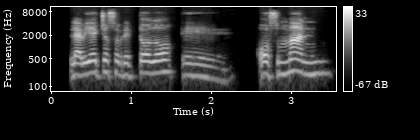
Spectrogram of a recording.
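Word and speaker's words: Haussmann: había hecho sobre todo osman que se escribe con h houseman también se podría pronunciar pero en realidad osman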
